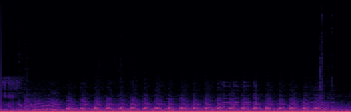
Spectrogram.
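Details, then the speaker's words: Prime semi truck with transmission fault, hill descent/ascent and ABS codes: on key turn a deep steady drone with quick even ticking about four a second and no cranking; gets power but won't turn over. "so the truck is getting power one second whenever I turn the key over to start it all it's doing is this mhm"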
